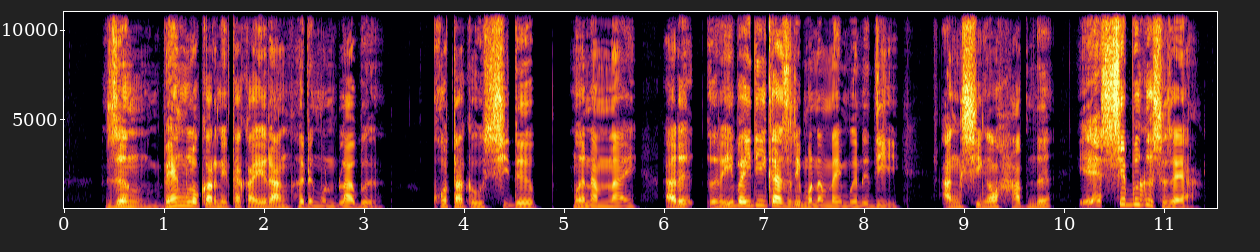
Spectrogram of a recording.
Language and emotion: Bodo, disgusted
